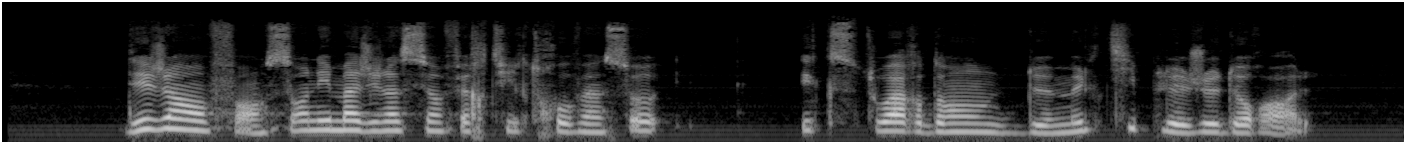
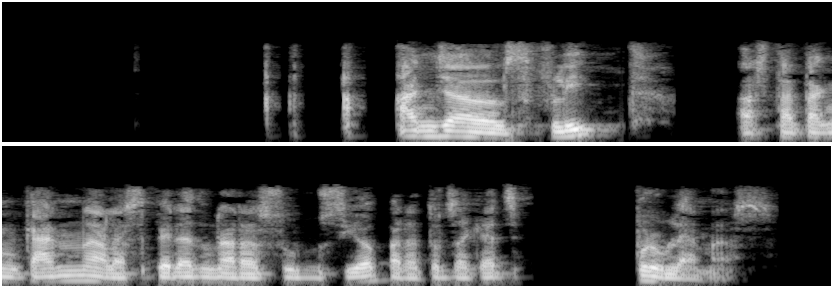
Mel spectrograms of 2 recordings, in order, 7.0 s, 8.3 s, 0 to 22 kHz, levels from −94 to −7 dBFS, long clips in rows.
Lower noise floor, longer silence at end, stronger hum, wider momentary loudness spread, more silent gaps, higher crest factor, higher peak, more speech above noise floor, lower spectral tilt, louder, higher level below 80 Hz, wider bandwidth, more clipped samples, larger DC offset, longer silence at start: second, -73 dBFS vs under -90 dBFS; first, 0.5 s vs 0.3 s; neither; second, 12 LU vs 19 LU; second, none vs 1.52-1.69 s, 1.83-1.96 s, 3.38-3.67 s, 6.81-7.31 s; about the same, 20 dB vs 20 dB; second, -14 dBFS vs -2 dBFS; second, 40 dB vs over 71 dB; about the same, -4.5 dB/octave vs -5 dB/octave; second, -33 LUFS vs -20 LUFS; second, -74 dBFS vs -58 dBFS; first, 13.5 kHz vs 8 kHz; neither; neither; second, 0.6 s vs 1.3 s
